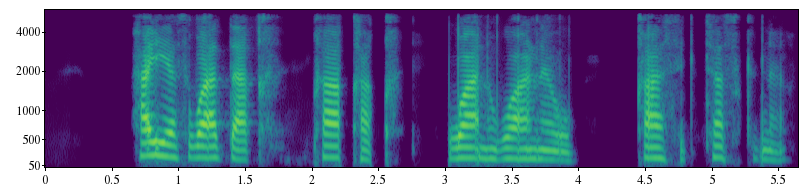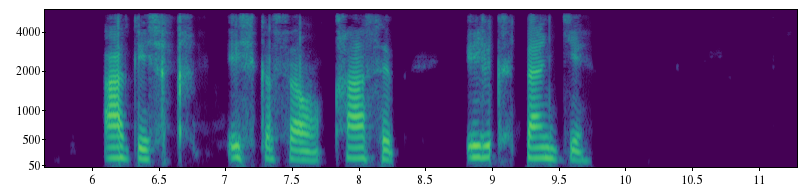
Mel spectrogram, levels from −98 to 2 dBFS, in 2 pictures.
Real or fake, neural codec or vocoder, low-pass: fake; codec, 16 kHz, 4 kbps, X-Codec, WavLM features, trained on Multilingual LibriSpeech; 5.4 kHz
